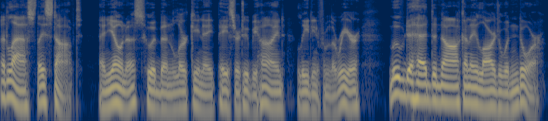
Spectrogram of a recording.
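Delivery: plain reading voice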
